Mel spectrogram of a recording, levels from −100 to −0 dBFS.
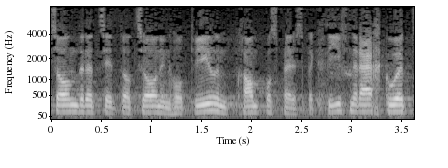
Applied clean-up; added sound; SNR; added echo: none; none; none; none.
